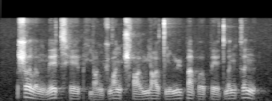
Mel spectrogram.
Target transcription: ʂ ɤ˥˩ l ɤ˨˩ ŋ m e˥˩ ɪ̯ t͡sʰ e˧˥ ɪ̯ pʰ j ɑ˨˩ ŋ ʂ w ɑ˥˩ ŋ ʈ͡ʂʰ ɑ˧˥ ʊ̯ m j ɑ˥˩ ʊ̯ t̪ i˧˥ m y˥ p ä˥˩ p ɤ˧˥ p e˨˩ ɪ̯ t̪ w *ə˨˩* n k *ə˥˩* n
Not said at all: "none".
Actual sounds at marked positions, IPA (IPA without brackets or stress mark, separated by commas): ə˥˧, ə˥˩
